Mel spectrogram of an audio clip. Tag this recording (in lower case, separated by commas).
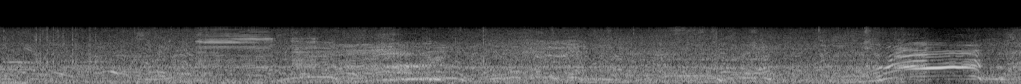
moo, livestock, cattle mooing, bovinae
